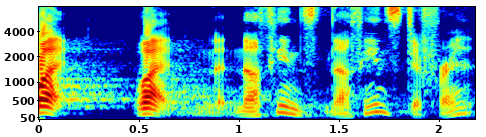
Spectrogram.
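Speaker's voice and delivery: straight-faced, completely deadpan delivery.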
